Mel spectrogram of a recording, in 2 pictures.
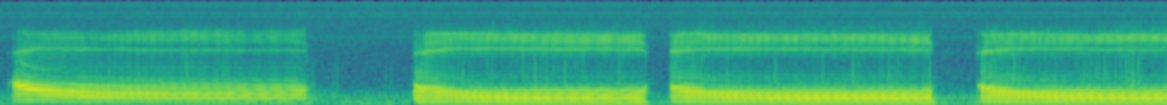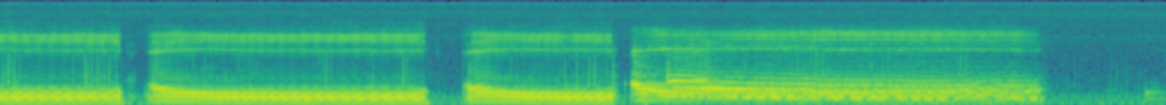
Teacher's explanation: This is a variation of the Y buzz. It's a diphthong, that is, 2 sounds blended into one. It's E plus E, A.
